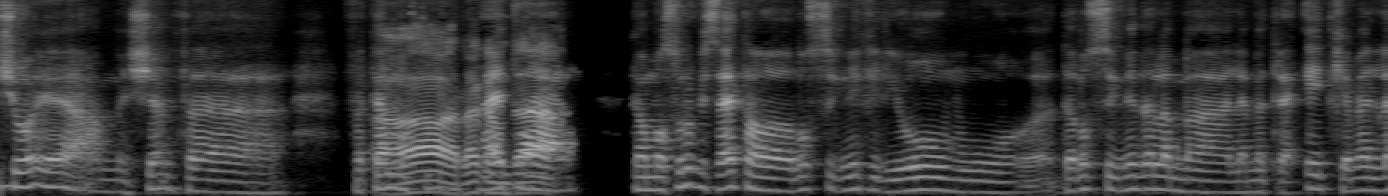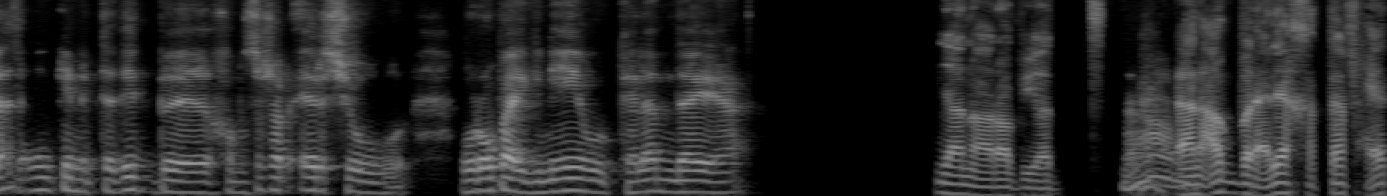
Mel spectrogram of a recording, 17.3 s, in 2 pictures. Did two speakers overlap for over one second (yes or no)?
yes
